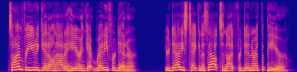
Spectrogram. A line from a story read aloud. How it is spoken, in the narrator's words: my mother yelled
